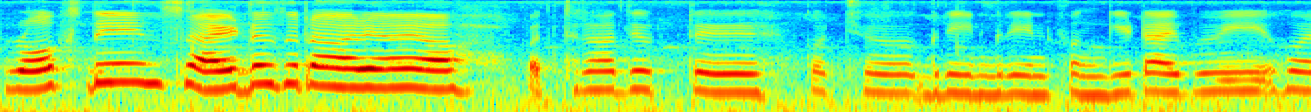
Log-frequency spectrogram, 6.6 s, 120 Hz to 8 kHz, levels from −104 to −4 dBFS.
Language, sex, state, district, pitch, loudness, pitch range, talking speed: Punjabi, female, Punjab, Kapurthala, 275 Hz, -16 LUFS, 245-300 Hz, 155 wpm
